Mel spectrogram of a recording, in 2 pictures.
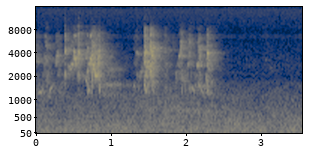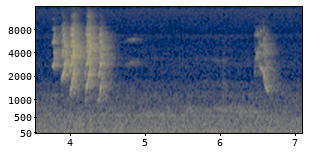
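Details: Chattering budgies give clustered bursts of rapid, scratchy warbling chirps, then a final short rising chirp, with a faint hum underneath.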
